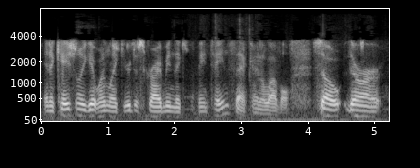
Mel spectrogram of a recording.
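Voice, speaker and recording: A man, a veterinarian, giving relaxed, reassuring advice to callers on a radio show. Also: lowish voice, a little fast, a little hiss or hum. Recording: phone-like narrow studio sound.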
